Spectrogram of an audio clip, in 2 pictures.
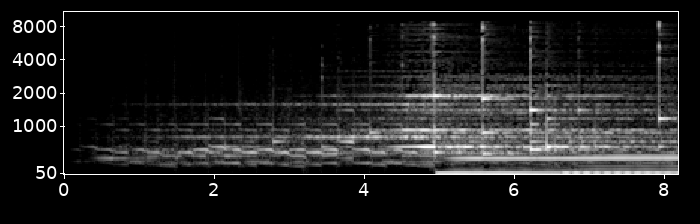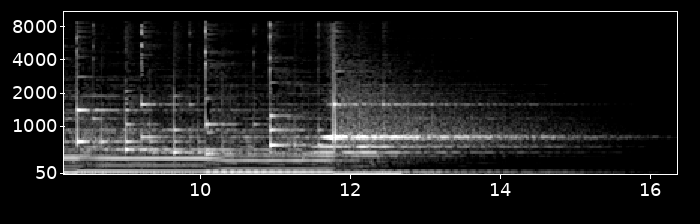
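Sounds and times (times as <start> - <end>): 
ambient version of logo music: 3.7 - 16.2.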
